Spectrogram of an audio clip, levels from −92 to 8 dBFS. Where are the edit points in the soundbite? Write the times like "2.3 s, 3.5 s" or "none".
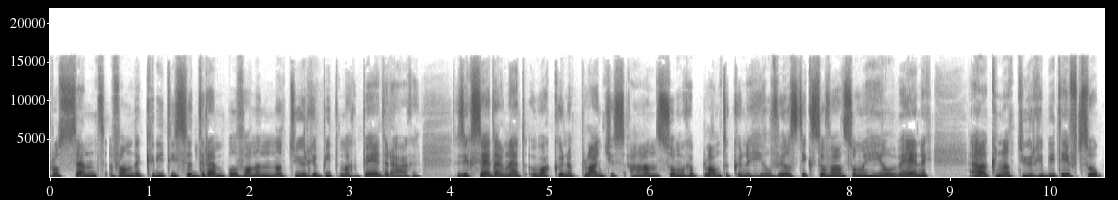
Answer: none

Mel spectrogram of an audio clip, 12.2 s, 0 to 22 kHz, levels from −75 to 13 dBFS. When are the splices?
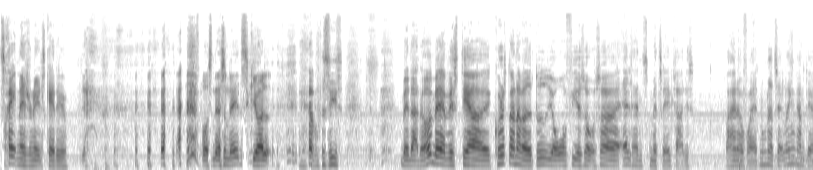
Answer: none

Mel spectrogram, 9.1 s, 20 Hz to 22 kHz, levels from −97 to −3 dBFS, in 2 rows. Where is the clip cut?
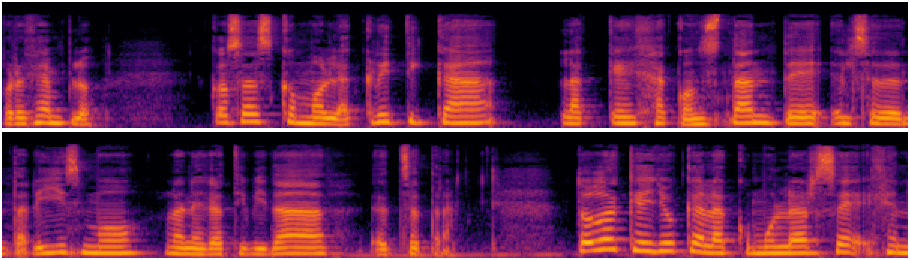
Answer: none

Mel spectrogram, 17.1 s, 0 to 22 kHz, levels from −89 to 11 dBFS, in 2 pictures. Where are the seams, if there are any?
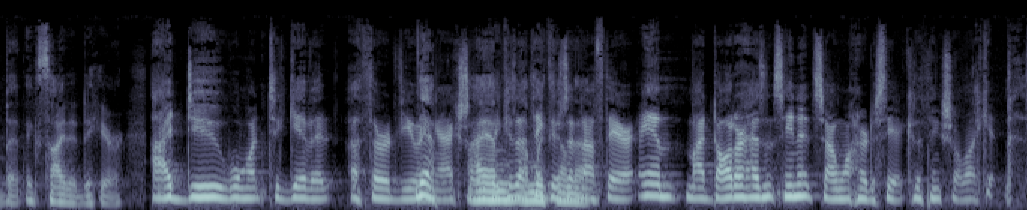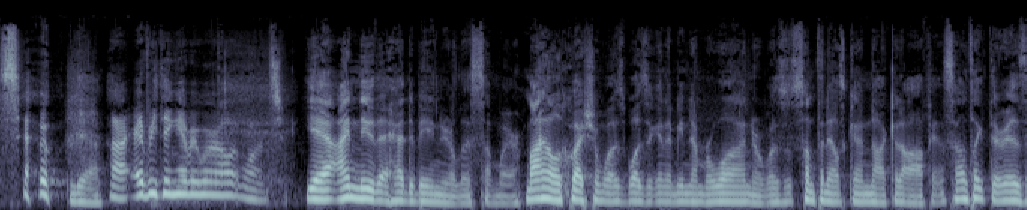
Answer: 1.2 s

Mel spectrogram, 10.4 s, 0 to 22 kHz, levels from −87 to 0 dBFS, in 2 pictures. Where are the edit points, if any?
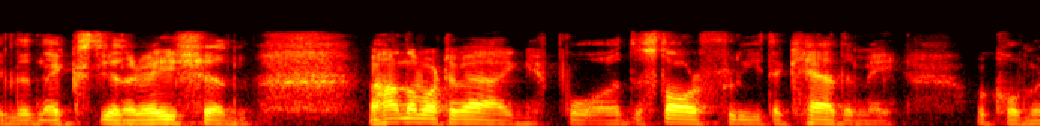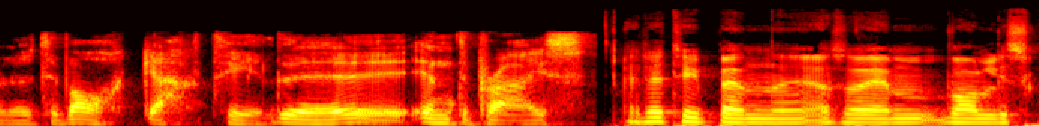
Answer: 6.6 s

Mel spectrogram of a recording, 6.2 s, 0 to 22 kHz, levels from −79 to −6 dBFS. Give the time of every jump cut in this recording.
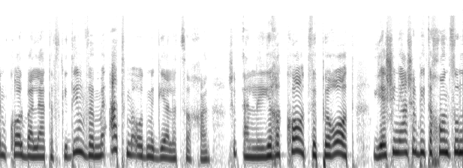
3.1 s, 4.9 s

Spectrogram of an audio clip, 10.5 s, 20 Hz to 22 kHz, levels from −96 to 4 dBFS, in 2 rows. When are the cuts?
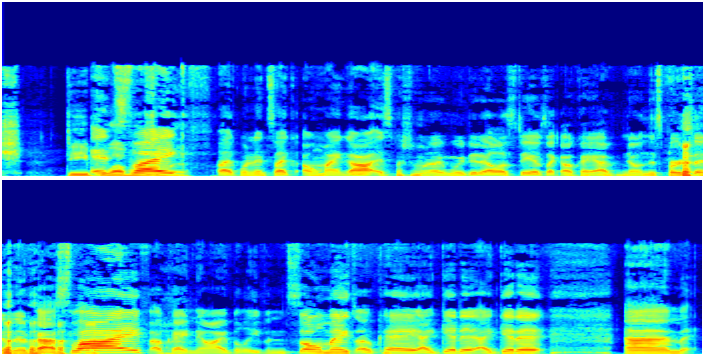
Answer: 1.6 s, 7.9 s

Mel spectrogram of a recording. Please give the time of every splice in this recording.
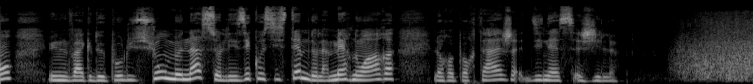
4.3 s

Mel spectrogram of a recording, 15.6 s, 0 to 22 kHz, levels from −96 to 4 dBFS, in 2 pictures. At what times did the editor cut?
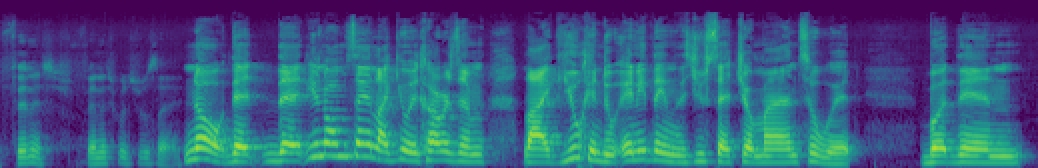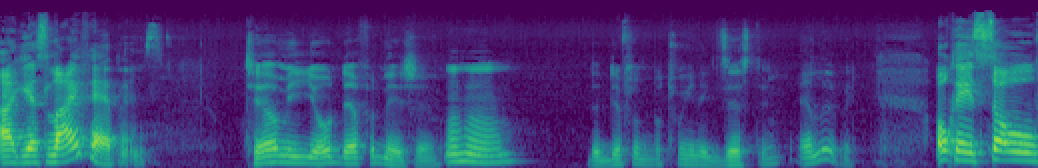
none

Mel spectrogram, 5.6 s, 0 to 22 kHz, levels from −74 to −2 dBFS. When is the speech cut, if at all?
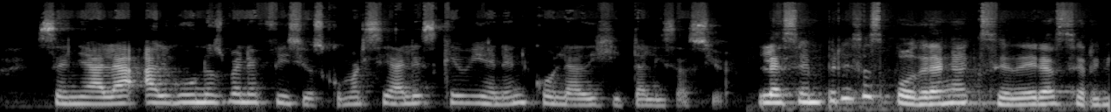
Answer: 3.7 s

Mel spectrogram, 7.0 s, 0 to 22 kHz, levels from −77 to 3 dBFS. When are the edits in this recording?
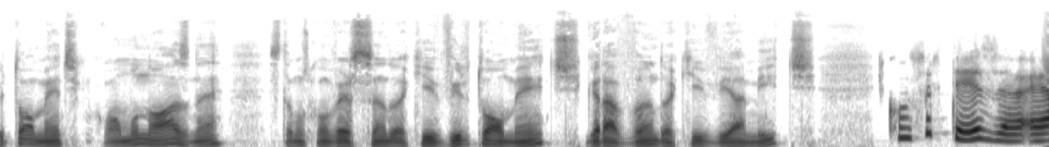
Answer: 5.8 s

